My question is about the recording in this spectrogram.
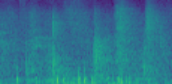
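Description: Footsteps and scuffling of people moving about on a hard floor: irregular light knocks with some rustling.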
